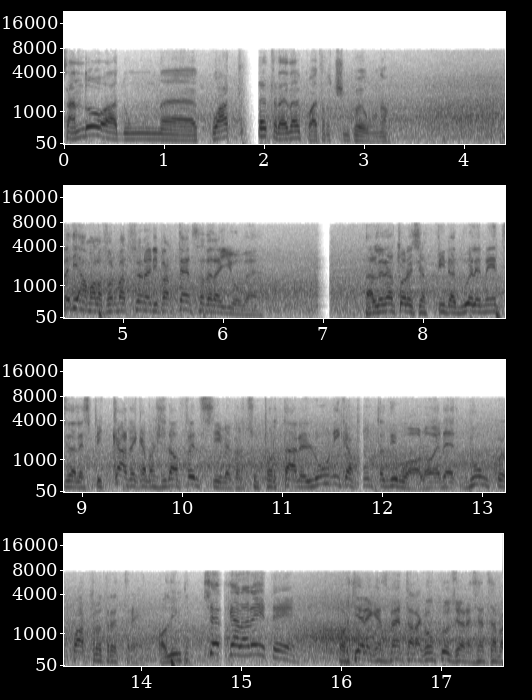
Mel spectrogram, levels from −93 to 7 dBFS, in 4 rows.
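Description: At 0.36 to 0.39 s, a short concealed packet loss leaves a brief smear. About 20 ms never arrived, and the receiver stretched the previous sound across the gap.

From 1.79 to 1.97 s the sound turns into a fading buzz or hiss, then about 50 ms of silence. About 160 ms is gone, likely a long network dropout.

A burst of packet loss hits at 6.95 to 7.09 s. Roughly 120 ms is missing. The held sound fades into 30 ms of silence before the audio resumes further on.

Two more short concealed packet losses follow, at 11.77 to 11.83 s and 14.79 to 14.85 s. Each replaces about 40 ms with a brief wobble. Throughout, nothing is heard above 8 kHz, which fits a wideband call codec such as G.722.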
